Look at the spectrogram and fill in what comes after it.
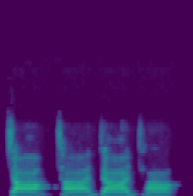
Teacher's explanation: So all these cha group varnas will be pronounced from your talu.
